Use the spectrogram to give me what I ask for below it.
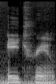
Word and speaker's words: atrium: Singular, it's pronounced atrium. Think of it like the atrium of a building or museum.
